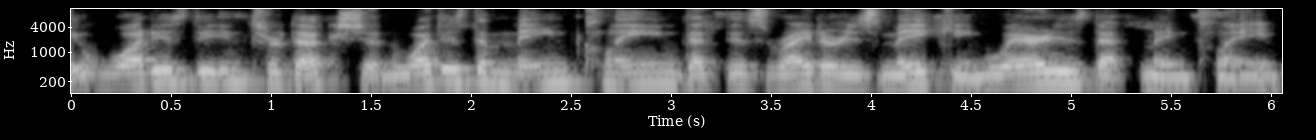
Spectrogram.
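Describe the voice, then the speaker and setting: With a Brazilian accent, a woman speaks fairly slowly at a fairly low pitch, her intonation fairly even. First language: Portuguese. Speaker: language teacher. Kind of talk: podcast interview.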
